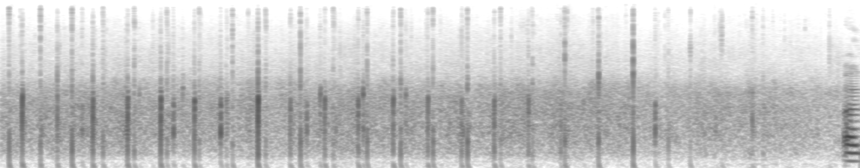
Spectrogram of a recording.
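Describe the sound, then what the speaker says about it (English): An audience at the closing plenary of a forum claps steadily for several seconds, a dense patter of many hands with a few sharper individual claps standing out, moderately loud with no voices. "Should we give a big round of applause with the audience?"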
